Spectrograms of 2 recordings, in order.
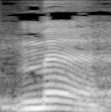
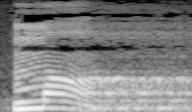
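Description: First: ما thin and fronted, "mæ"; light mim. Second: ما thick and backed, "maw"; wrong heavy mim. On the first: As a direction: demonstrate ما without heaviness. (ما مرققة) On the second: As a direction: show the faulty heavy ما. (ما مفخمة خطأً) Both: Shown as a demonstration. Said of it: "وليست".

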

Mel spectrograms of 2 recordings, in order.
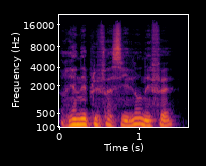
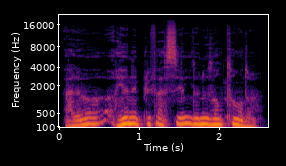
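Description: First: Put-on higher, louder repeat with no accent; lightly mocking echo. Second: Put-on higher English-accented French, self-assured; unruffled British accent. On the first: Young woman repeating the Englishman's words, lightly mocking. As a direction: echo him with a touch of banter. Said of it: "au ton gouailleur de Soleil Couchant". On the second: Englishman ignoring her mockery, assured British accent. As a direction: settle it as an unruffled Briton. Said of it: "dit tranquillement l'anglais". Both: A narrator's reading.

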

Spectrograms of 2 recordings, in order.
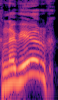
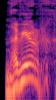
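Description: First: Higher, louder repeated shout. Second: First call, rising and urgent; shout. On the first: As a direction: push the second call harder. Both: A narrator's reading. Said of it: "кричал Кольборн".

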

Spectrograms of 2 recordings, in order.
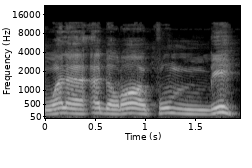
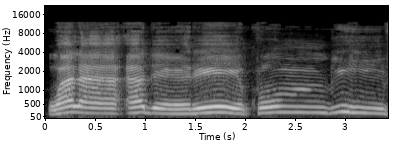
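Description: First: Said in the usual way. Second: أدريكم with the long a tilted to "ee/ay", drawn out slowly; imala. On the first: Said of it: "أمال الدوري". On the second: Shown as a demonstration. Teacher shows al-Duri's reading, أدريكم with slow imala. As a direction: tilt the alif of أدريكم towards e. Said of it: "لفظ أدرى هكذا".

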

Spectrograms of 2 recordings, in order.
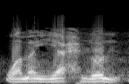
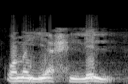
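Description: First: Slow recitation, "يحلل" as yaḥlul; a u after the first ل in "يحلل"; damma reading. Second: Slow recitation, "يحلل" as yaḥlil; an i after the first ل in "يحلل"; kasra reading. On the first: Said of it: "أو قراءة الضم". ("يحلل" بضم اللام) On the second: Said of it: "هذه القراءة قراءة الكسر". ("يحلل" بكسر اللام) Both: Shown as a demonstration.

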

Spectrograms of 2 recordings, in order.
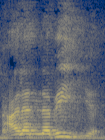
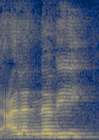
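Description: First: على النبي with the final ي fully vowelled, the original form; original full vowel. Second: على النبي with the final ي silenced for the metre; sukun for the metre. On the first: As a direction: say النبي ending in a full kasra on the ي. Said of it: "الأصل على النبي". (النبي بحركة الياء على الأصل) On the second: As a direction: say النبي ending on a silent ي, as the verse needs. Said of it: "سكنها للوزن". (النبي بياء ساكنة للوزن) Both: Shown as a demonstration.

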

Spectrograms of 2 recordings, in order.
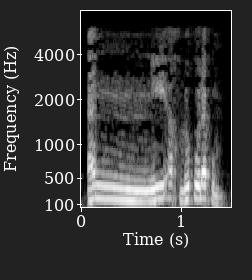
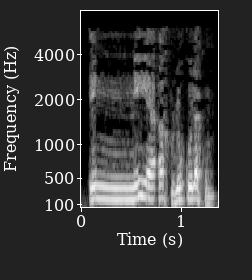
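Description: First: أني with a-vowel hamza; Hafs reading. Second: إني with i-vowel hamza and open ya; Qalun reading. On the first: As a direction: open أني with anni. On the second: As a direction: start إني with inniya. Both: Shown as a demonstration. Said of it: "بكسر الهمزة مع فتح ياء الإضافة".

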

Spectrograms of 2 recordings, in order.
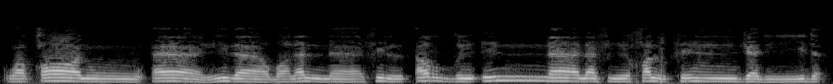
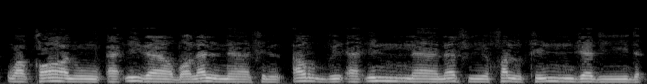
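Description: First: أإذا as long aa into a softened hamza, إنا with one hamza; slow recitation, easing the second hamza of أإذا and saying إنا as inna; Qalun's single second question. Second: Said in the usual way. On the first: Shown as a demonstration. Teacher demonstrates Qalun's question in the first word only, measured recitation. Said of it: "بالاستفهام في الأول". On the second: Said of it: "استفهام مكرر".

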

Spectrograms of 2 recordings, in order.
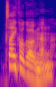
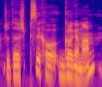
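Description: First: "Gorman" wymówione krótko, bez "e", dwie sylaby: GOR-man; "Psycho Gorman" czytane bez "e" w środku, jak Gorman; wymowa Gorman. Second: "Goreman" z wyraźnym "e", trzy sylaby: GO-re-man; "Psycho Goreman" czytane z "e" w środku, trzy sylaby; wymowa Goreman. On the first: ("Gorman" dwusylabowo, bez samogłoski "e") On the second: ("Goreman" trzysylabowo, z samogłoską "e" po "r") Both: Shown as a demonstration.

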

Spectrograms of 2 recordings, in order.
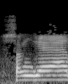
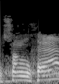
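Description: First: "sân ga" with an unaspirated g in "ga"; pronunciation demo. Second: "sân khá" with an aspirated kh and rising "khá"; contrasting pronunciation. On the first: Teacher explains the word for attachment, demonstrating "ga" in "sân ga". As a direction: say "sân ga" with a plain hard g, no puff of air. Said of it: "Mà nếu phát âm chữ". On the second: Teacher contrasts the word for sangha, demonstrating "khá" in "sân khá". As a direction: say "sân khá" slowly, kh instead of g. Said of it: "Hai cái nó khác nhau". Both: Shown as a demonstration.

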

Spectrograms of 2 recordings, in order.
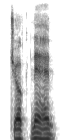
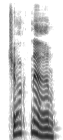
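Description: First: Said in the usual way. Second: Mocking echo. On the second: Fante echoes Dante's question, high and mocking.

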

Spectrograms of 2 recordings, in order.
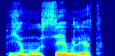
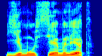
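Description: First: Slow, soft self-reminder; said to herself. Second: Slow, emphatic angry cry; sharp cry. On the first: Mother calming herself outside son's room, to herself. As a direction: tell yourself quietly, slowly. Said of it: "сказала она себе". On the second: Wife defending her son to husband, sharp cry. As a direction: throw it at him sharply. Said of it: "резко закричала она". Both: A narrator's reading.

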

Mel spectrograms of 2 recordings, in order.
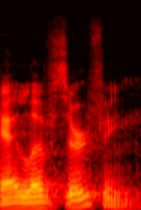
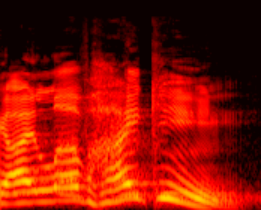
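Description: First: Said in the usual way. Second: Much higher, slow put-on voice for I love hiking; playful congregant voice. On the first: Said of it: "I can say". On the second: Voicing hikers in the congregation, high and playful. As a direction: pipe it up high like an eager member. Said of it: "Some of you can say".

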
